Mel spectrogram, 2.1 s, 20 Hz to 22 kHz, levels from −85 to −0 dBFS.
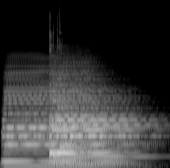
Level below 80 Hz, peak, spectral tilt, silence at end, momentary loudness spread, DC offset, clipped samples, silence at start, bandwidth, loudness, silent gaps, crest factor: -62 dBFS; -8 dBFS; -7.5 dB/octave; 0.15 s; 17 LU; under 0.1%; under 0.1%; 0 s; 10 kHz; -25 LUFS; none; 18 dB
